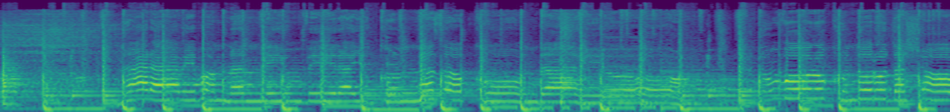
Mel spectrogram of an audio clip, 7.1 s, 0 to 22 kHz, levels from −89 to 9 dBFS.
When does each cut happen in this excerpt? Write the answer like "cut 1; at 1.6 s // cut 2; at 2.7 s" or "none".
none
